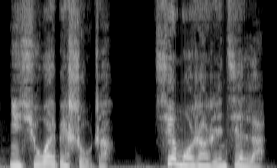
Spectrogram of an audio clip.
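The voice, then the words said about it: Quiet, hushed speech. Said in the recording (Chinese): “小声的”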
